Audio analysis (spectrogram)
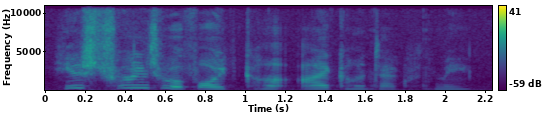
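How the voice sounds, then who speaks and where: A woman acts out a gentle, anxious young pegasus mare with a high, soft voice. She speaks hesitantly and can sink toward a whisper. It is a first-person dramatic reading of a cartoon fan story. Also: big pitch swings, brisk. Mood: timid, nervous. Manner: hesitant, soft-spoken, breaking into near whispers.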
